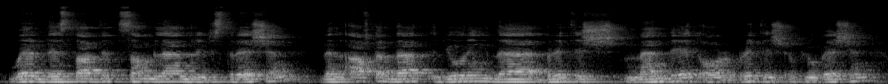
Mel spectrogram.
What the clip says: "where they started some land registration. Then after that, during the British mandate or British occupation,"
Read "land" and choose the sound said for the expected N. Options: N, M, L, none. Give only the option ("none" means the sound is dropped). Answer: N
